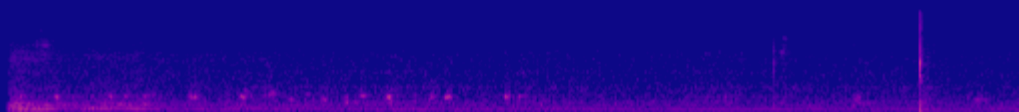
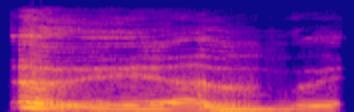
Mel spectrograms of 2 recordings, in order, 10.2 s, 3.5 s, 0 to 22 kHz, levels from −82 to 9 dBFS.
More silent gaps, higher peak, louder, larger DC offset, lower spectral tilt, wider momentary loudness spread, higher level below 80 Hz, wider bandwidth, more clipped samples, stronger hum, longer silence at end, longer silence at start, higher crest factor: neither; second, -20 dBFS vs 0 dBFS; second, -57 LUFS vs -14 LUFS; neither; second, -4.5 dB/octave vs -6 dB/octave; about the same, 12 LU vs 12 LU; second, -74 dBFS vs -38 dBFS; about the same, 15.5 kHz vs 16.5 kHz; neither; neither; second, 0 s vs 0.15 s; about the same, 0.05 s vs 0.1 s; first, 36 dB vs 14 dB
